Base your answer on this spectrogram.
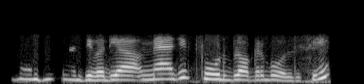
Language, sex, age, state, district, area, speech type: Punjabi, female, 18-30, Punjab, Muktsar, urban, conversation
